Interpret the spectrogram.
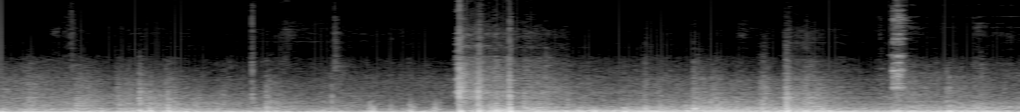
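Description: Aerial fireworks display: shells launching and bursting in a string of sharp bangs, the loudest a little over two seconds in.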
